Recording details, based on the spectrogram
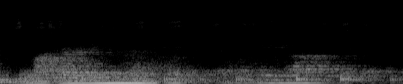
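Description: Chalk or marker scratches across a classroom board while a teacher explains fractions, short strokes of writing under and between quiet speech.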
